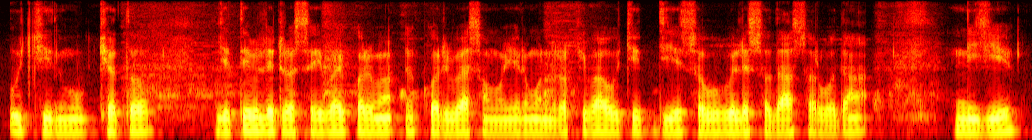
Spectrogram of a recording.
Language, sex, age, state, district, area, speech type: Odia, male, 18-30, Odisha, Bargarh, urban, spontaneous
